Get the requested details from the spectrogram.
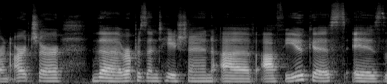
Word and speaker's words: Ophiuchus: And in the spirit of Scorpio season, since it follows Scorpio, it's actually called Ophiuchus.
